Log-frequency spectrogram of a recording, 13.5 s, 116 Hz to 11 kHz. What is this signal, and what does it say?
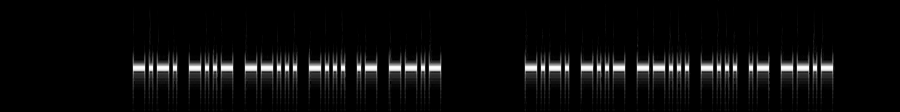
Morse code, heard as a keyed tone, about 20 wpm, 700 Hz. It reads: CX7BAQ CX7BAQ
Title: DXCC-100 Call Signs - 6 Characters - Repeated 2x - 20wpm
